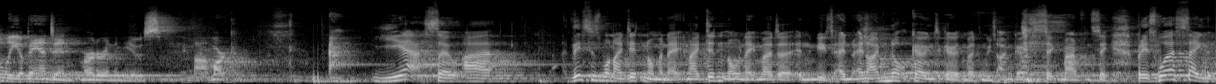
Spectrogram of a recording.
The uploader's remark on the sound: Recorded at the 2023 Agatha Christie Festival. Get ready for some hot mics: it's time for a live episode.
